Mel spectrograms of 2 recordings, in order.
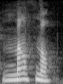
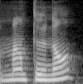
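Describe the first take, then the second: First: The middle E sound is dropped. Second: The middle E sound is pronounced. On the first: This is how most French speakers say it. "nous, on dirait maintenant" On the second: This is how it is said in Marseille. "à Marseille, peut-être qu'on va dire maintenant"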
